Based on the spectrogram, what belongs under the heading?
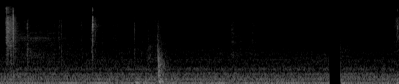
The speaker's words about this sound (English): I'm going to draw a card. I drew a steadfast. Shuffle everything back.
